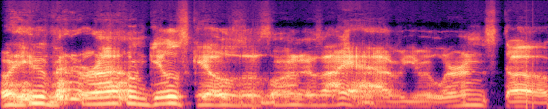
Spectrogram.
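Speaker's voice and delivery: boozy fake drunk talk. Replying to a question, in a put-on drunk voice. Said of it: "I got to say that in my drunk voice".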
